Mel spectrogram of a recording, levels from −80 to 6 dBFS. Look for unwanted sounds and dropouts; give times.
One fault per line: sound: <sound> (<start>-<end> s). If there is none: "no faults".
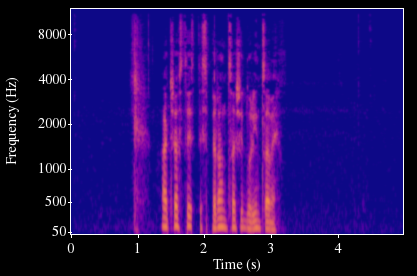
no faults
